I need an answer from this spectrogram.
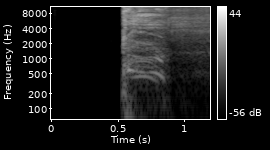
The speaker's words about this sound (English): I got this cough.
